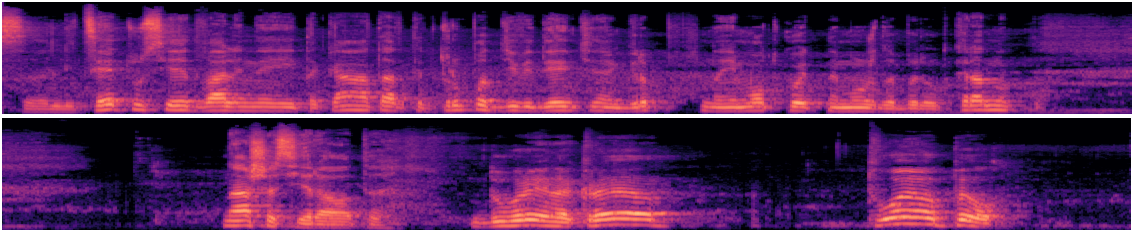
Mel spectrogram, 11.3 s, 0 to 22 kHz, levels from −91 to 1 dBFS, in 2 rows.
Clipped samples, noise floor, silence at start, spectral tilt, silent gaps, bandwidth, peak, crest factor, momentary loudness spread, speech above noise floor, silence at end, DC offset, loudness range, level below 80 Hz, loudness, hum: under 0.1%; -56 dBFS; 0 s; -3 dB/octave; none; 17.5 kHz; -2 dBFS; 22 dB; 20 LU; 33 dB; 0.55 s; under 0.1%; 7 LU; -70 dBFS; -22 LUFS; none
